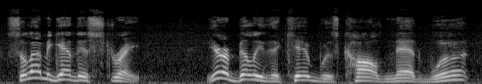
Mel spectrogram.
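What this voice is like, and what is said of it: Broad American accent. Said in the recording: “in her broad American accent”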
